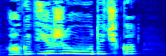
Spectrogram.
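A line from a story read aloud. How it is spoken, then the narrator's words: Bewildered shout. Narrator (Russian): растерянно крикнул Зайка Петя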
